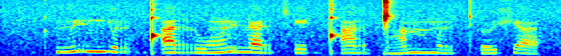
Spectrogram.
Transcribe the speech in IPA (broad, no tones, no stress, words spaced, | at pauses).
ʈʰʉrnʲor ǃʼarwõrɳɐr tʰeǃʼãrɡ͡ǁãmːõr tʰɵʃɐ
